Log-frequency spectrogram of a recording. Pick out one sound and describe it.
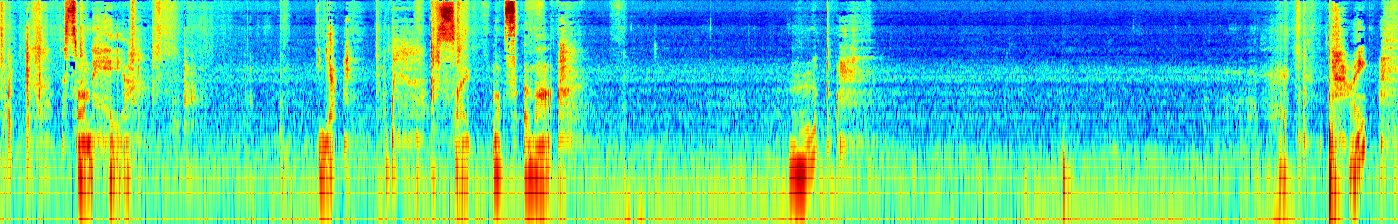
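Paper rustles and crinkles as hands smooth a page.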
